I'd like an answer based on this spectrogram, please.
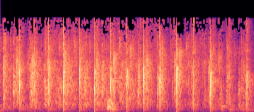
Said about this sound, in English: But please join me in giving a very, very warm round of applause to our speaker,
